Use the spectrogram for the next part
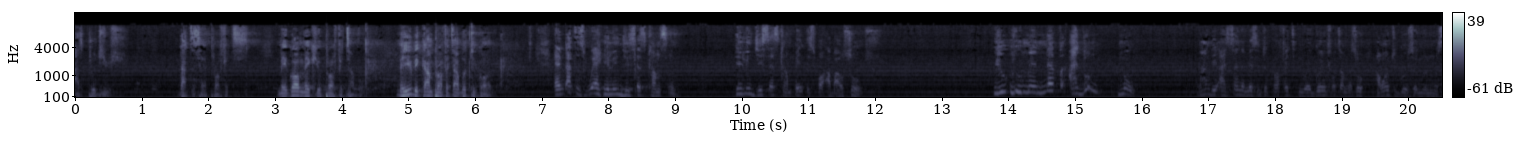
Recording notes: Preached at morning Glory Service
